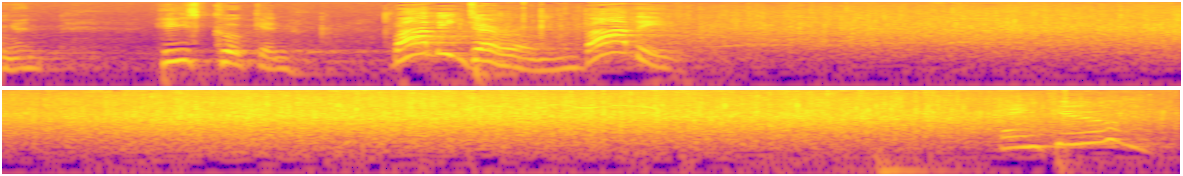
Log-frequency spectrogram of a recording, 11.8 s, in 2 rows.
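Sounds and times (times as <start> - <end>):
speech: 0.0 - 3.5, 11.0 - 11.7
audience applause: 3.4 - 11.7.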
